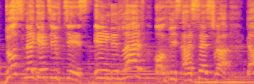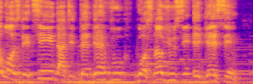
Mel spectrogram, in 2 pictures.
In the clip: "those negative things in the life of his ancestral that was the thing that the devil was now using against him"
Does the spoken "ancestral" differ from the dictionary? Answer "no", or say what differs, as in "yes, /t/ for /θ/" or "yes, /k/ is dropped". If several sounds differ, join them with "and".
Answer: no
